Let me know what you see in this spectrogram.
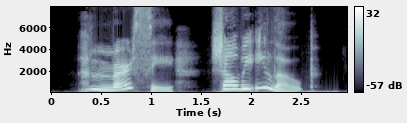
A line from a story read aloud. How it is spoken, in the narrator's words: she laughed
